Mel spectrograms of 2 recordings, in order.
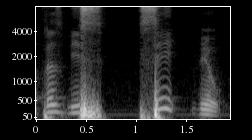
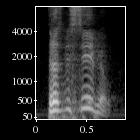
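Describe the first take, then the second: First: "Transmissível" slowed, with SI set apart and drawn out; stress on SI. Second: Said in the usual way. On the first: Shown as a demonstration. Teacher showing the strongest syllable, stressed SI. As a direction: hold back, then lean on SI in "Transmissível". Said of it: "É o si, professor".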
